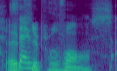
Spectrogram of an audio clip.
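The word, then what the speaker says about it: Herbes de Provence: She cooks them with some like herbs de Provence, I think is how you say it. You're French. – Oh, that was correct. – Okay. – Herbs de Provence.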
